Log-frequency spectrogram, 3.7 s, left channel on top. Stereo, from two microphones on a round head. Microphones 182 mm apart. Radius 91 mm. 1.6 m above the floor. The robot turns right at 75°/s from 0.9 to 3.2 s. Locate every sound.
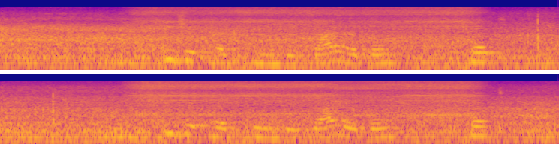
1.1 s a woman speaking: 70° left, 3.5 m; by 3.4 s 135° right, 3.5 m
